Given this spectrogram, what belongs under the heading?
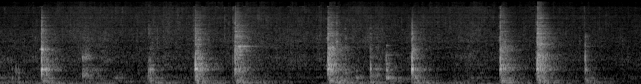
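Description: A spoon stirs and scrapes through frying potato and paneer mixed with Kashmiri chilli and turmeric powder, giving sharp, repeated clacks against the pan at an irregular rhythm over a low sizzle, close and clear with no talking.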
